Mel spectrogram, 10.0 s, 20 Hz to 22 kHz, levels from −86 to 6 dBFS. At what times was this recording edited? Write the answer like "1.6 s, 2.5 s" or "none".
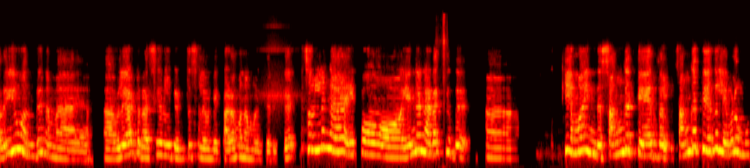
4.0 s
